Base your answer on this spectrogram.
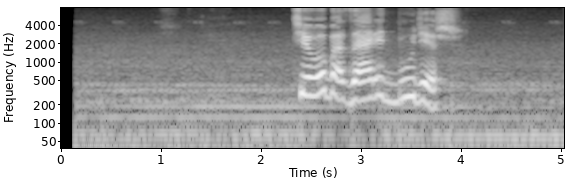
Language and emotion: Russian, angry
